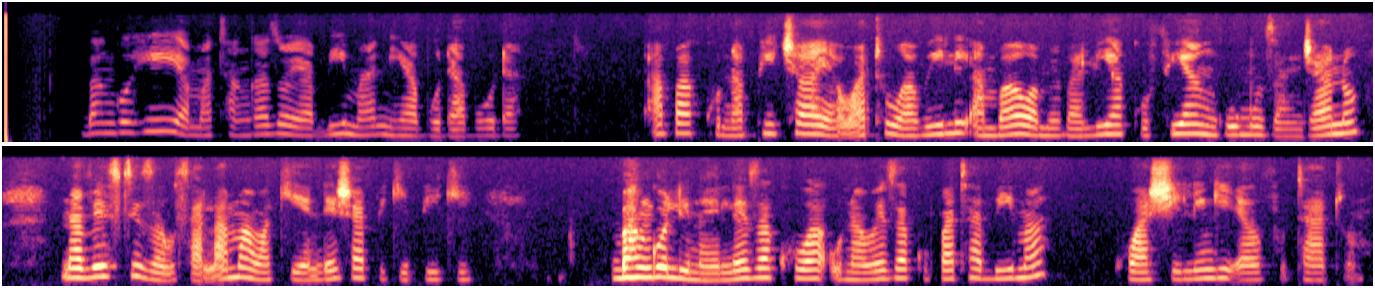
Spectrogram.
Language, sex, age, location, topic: Swahili, female, 50+, Kisii, finance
